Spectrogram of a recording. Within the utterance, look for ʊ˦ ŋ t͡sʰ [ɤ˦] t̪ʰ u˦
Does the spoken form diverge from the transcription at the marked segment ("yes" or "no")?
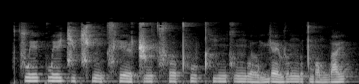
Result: no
